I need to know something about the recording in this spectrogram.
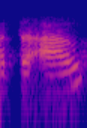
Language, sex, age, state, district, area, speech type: Maithili, female, 18-30, Bihar, Sitamarhi, rural, conversation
